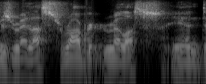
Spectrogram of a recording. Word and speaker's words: Ruelas: eric this is again my last name is relas robert ellis and it's a pleasure to be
